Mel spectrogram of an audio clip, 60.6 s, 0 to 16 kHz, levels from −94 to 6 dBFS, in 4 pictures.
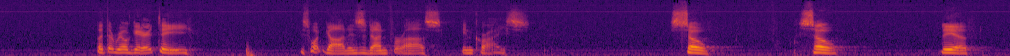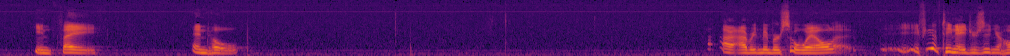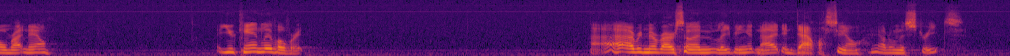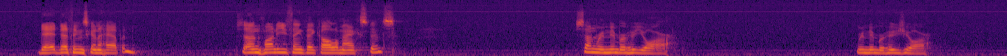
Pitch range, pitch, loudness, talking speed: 150-175 Hz, 160 Hz, -32 LUFS, 80 wpm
